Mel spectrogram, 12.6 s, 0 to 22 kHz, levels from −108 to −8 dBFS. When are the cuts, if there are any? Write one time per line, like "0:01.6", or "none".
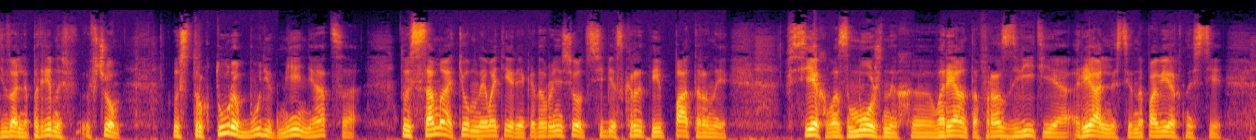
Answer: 0:01.6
